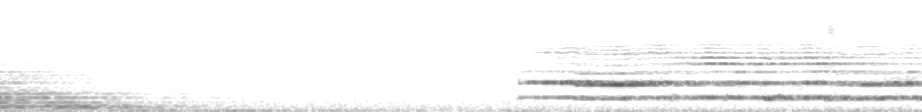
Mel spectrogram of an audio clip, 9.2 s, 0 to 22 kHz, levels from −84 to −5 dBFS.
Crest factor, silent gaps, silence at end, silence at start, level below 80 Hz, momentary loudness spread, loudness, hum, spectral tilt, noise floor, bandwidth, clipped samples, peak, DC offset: 16 dB; none; 0 s; 0 s; -68 dBFS; 25 LU; -45 LUFS; none; -5.5 dB/octave; -72 dBFS; 11 kHz; under 0.1%; -30 dBFS; under 0.1%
